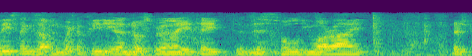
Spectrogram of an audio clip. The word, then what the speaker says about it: Nostra Aetate: A-E-T-A-T-E, that's a name. Nostra Aetate.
